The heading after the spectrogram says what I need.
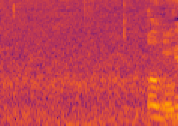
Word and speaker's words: Ogilvy: Back in the day, I used to mispronounce Ogilvy.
